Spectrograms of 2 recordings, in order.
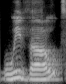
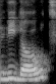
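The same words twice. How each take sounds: First: It is said with standard English pronunciation. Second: It is said with Dominican Creole pronunciation. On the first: "The standard says without" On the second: "in the Dominican English Creole, we say without"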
